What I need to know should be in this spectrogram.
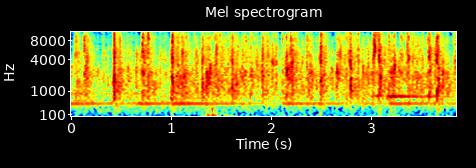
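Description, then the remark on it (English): A church audience claps in praise to Jesus, a dense, steady patter of many hands with scattered sharper claps standing out, moderately loud and with no one speaking. “Let's give Jesus a hand clap of praise.”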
